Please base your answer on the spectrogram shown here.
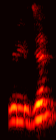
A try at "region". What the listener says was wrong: Region. It is not religion. It is region.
